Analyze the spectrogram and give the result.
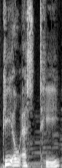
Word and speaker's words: postpone: 今日咧，聽眾問蕭叔叔咧，postpone， postpone， postpone。咁 postpone 嘅意思係延遲啦，postpone。點解有時聽落去人讀個 postpone 咧，兩個 PM 嘅發音好似有啲唔同。第一個 push，第二個係 bone 咁，好似後面嗰個聽落去有少少似一個 B 音咁。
